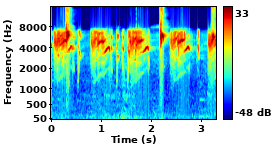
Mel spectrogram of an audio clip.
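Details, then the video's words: Brief high sogon calls for luring birds: short bursts of sharp chirps with slurred whistled notes, repeated about once a second. "PANCINGAN SUARA PIKAT BURUNG SOGON PALING DI CARI"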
